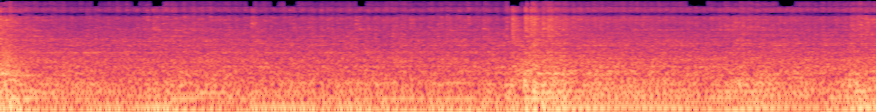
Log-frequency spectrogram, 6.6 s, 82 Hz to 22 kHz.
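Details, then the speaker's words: Zero-turn mower with Kawasaki engine, hot restart after 30 minutes running and 15 minutes sitting: catches promptly and idles steadily, no solenoid chatter as before; chattering solenoid believed the cause; normal hot restart and idle. "seems pretty good um i i really think that was the issue especially because i could hear that solenoid chattering"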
